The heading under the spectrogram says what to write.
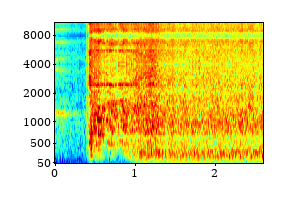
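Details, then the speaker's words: Engine on a 230 being put back together: raspy puffing idle with a hissy edge; exhaust leak at engine pipe flange, which has the wrong flare and won't tighten; new engine pipe needed. "all right let's try again it sounds like it's got an exhaust leak somewhere"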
